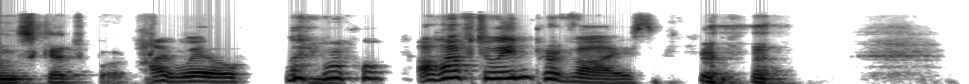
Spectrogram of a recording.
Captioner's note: laughs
